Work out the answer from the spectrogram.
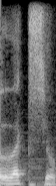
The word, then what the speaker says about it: Lectio: é esse m lect se escreve Lecto divina e se fala lexio porque lotinha mas tem o e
